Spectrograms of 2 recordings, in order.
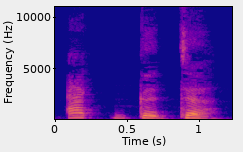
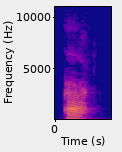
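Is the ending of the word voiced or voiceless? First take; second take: voiced; voiceless. First: The final consonants are voiced, with vibration. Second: The final consonants are voiceless, without vibration. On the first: The speaker calls it wrong. "not akgd, no" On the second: The speaker calls it right. "without vibration"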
